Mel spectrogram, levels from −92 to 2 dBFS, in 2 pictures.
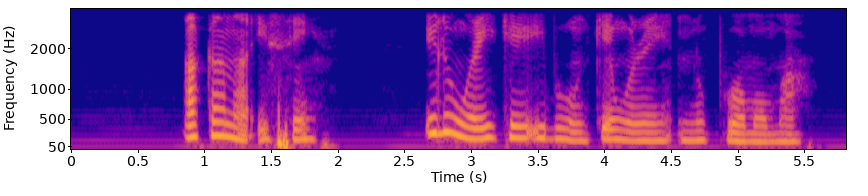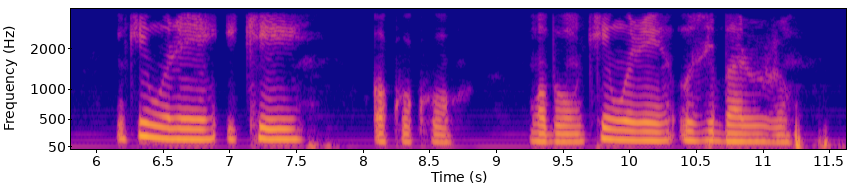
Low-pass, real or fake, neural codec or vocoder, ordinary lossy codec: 3.6 kHz; real; none; none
